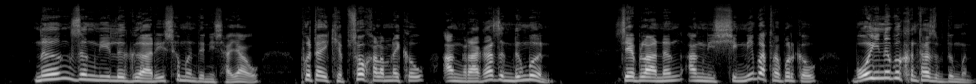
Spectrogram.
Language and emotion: Bodo, angry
